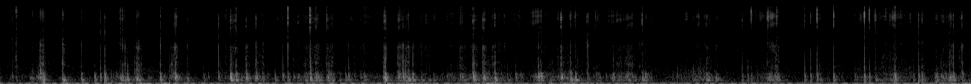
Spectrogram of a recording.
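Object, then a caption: Bar of soap. Fingernails tap rapidly across the surface of a solid red bar of soap held in one hand. The result is a dense, steady patter of short, dry clicks with a muted low body and bright edges.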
